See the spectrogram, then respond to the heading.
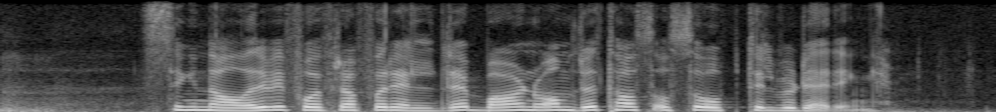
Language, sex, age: Norwegian, female, 49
